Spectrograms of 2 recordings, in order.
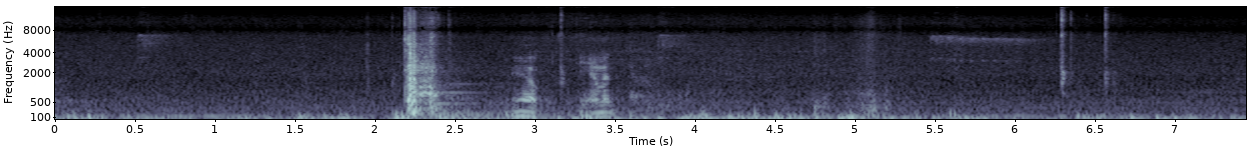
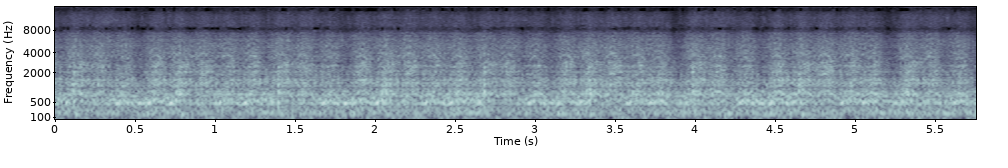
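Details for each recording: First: Abandoned 1958 Super, first start: it cranks, then catches and runs up to a steady idle; it now has fuel, oil pressure is good, it's charging a little, and temperature is rising quickly. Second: Abandoned 1958 Super, first start attempt on a mystery engine with fuel poured into the line and bowl: steady starter churning under one beat a second with no catch or firing; no fuel, so the fuel pump is judged dead.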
